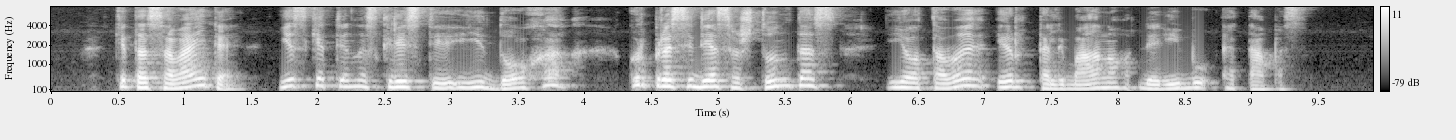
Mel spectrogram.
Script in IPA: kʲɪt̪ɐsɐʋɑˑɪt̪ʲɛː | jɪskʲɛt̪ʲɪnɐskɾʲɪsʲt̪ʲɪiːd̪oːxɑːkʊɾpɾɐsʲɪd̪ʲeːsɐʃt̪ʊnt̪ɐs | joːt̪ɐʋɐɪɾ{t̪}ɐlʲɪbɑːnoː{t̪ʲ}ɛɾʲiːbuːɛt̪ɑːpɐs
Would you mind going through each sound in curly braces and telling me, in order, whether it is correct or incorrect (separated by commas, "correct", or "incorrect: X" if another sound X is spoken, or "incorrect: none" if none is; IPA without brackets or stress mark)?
correct, incorrect: d̪ʲ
